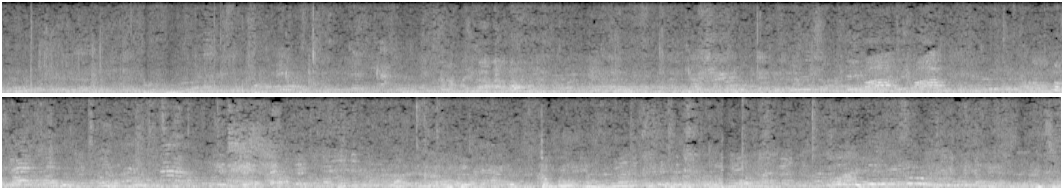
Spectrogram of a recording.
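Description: A crowd of men and women chatters nearby in a room.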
